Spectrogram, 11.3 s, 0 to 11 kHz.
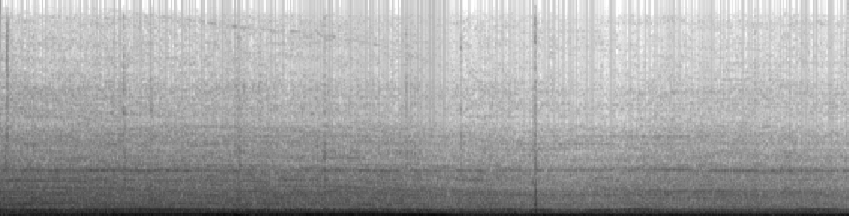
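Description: Ferrari 328 GTS's 3.2-litre V8 engine heard from inside the cabin under way, with road noise. The engine note climbs slowly, drops about halfway through, then rises and dips again near the end.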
